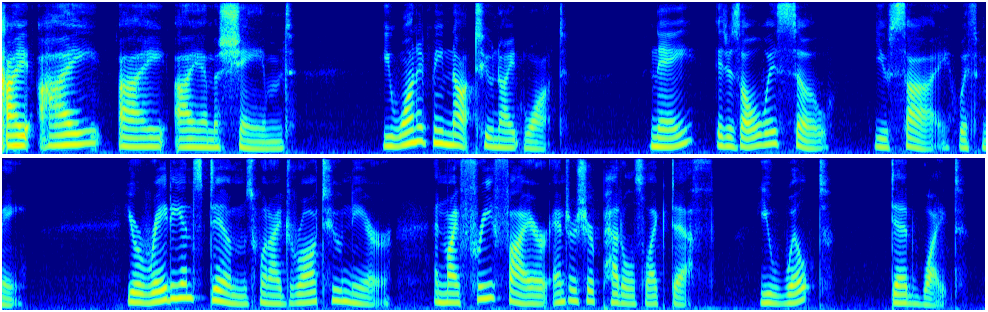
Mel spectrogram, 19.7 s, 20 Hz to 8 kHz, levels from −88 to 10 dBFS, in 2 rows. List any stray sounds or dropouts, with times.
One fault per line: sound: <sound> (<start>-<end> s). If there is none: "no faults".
no faults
